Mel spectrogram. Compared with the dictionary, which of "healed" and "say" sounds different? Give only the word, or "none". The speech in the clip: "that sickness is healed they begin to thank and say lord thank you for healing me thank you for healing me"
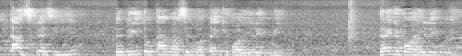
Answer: healed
